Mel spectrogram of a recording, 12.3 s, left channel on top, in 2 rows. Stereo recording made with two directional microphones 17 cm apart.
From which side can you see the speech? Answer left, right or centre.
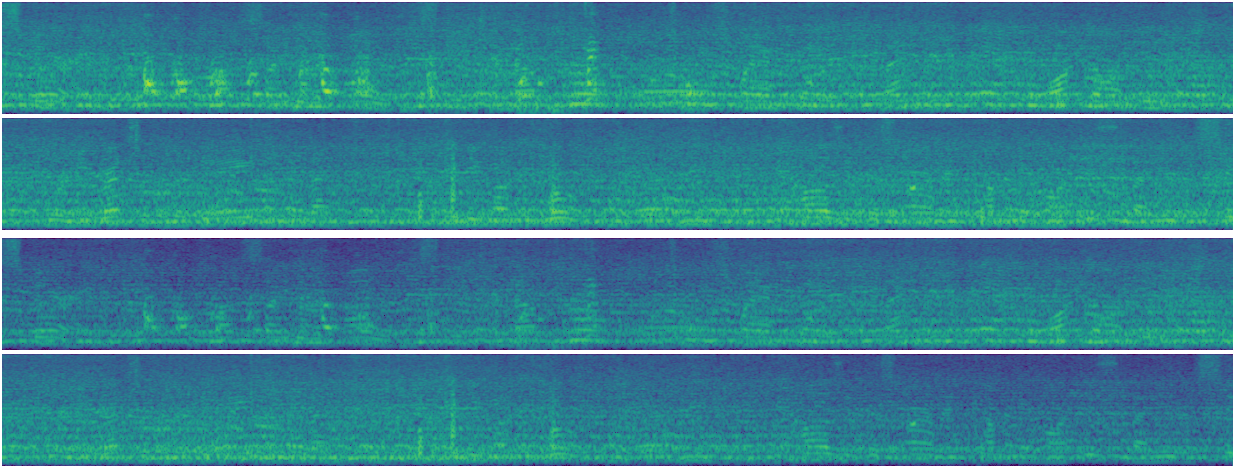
left.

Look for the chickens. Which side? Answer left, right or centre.
left.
